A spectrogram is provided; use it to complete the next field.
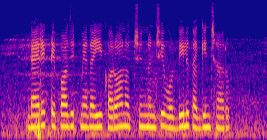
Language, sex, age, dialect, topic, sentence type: Telugu, female, 18-24, Utterandhra, banking, statement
